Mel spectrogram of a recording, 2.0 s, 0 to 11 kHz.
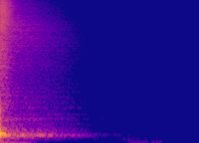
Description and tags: Snare Of God Wet 018
realistic, set, drum, snare, kit, drumset, pack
